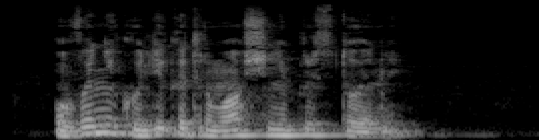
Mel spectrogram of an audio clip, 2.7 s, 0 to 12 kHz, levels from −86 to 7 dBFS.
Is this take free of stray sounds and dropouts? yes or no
yes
